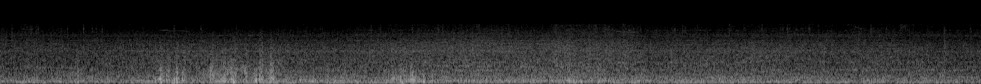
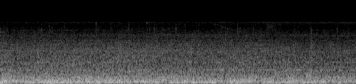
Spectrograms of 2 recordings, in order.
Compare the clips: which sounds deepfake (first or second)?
first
